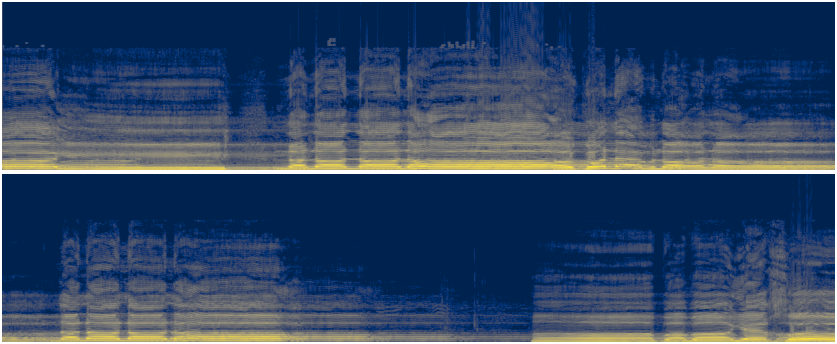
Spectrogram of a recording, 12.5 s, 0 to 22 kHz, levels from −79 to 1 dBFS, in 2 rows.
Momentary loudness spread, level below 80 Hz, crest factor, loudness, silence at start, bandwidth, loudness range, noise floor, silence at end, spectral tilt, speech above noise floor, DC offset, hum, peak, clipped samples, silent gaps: 13 LU; -56 dBFS; 10 dB; -11 LUFS; 0 s; 14 kHz; 8 LU; -43 dBFS; 0 s; -6.5 dB/octave; 33 dB; under 0.1%; none; 0 dBFS; 0.5%; none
